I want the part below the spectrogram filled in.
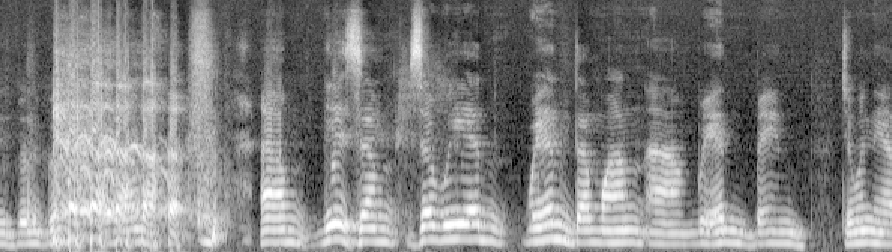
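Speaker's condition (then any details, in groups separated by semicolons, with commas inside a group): MND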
